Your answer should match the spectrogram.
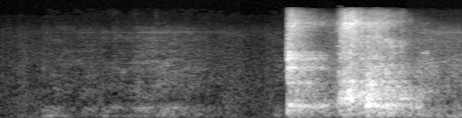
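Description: Near silence, then near the end a man coughs: a short, sharp cough in two quick bursts.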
